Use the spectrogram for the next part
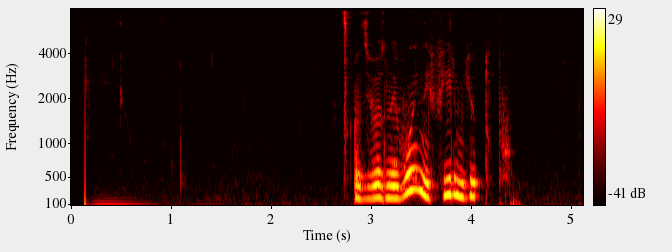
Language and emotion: Russian, neutral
